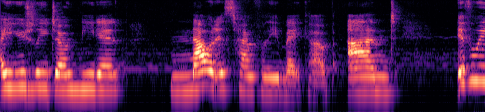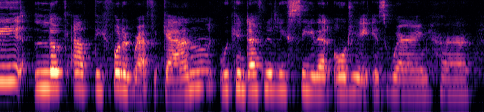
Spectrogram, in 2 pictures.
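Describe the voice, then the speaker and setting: Against noticeable background noise, a woman with a German accent speaks at a moderate pace and a fairly high pitch, with ordinary pitch variation. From Germany. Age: 20s. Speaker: beauty vlogger. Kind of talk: tutorial. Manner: casual, chatty.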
